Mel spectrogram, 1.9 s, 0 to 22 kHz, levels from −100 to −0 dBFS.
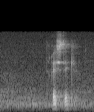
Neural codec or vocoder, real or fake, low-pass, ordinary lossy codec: none; real; none; none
